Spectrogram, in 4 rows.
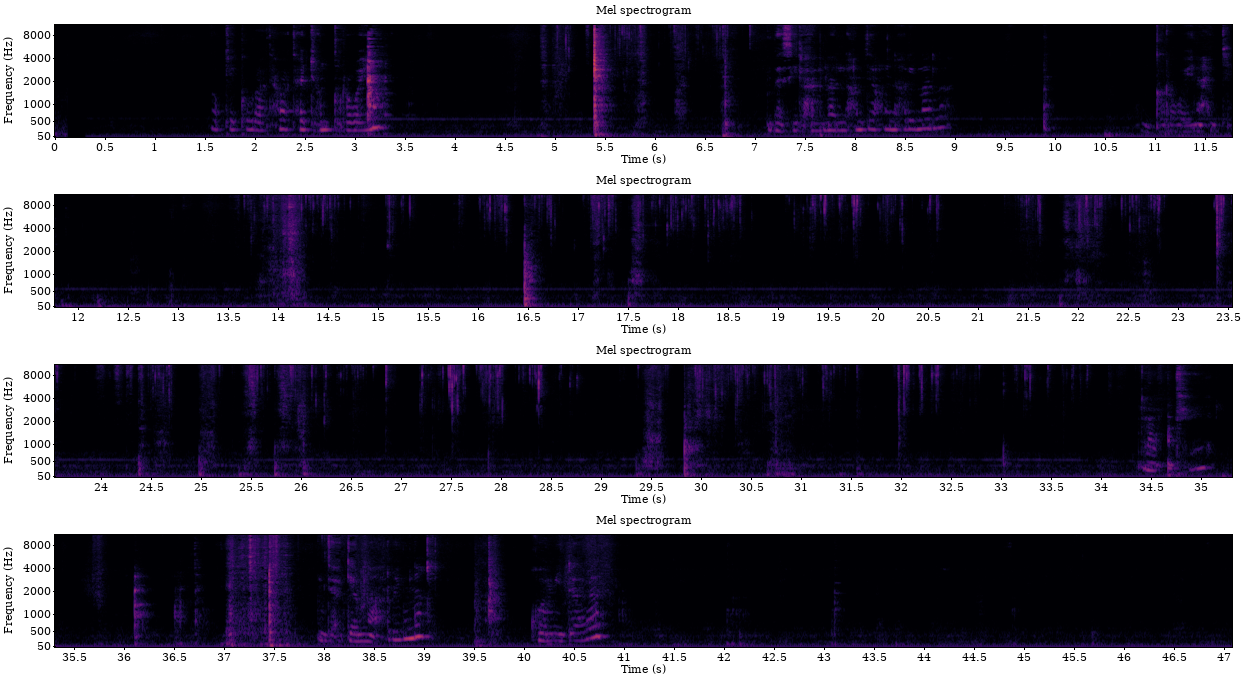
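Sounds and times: faint steady hum: 0.0s - 47.0s
spoon scraping food onto plate: 29.3s - 31.0s.

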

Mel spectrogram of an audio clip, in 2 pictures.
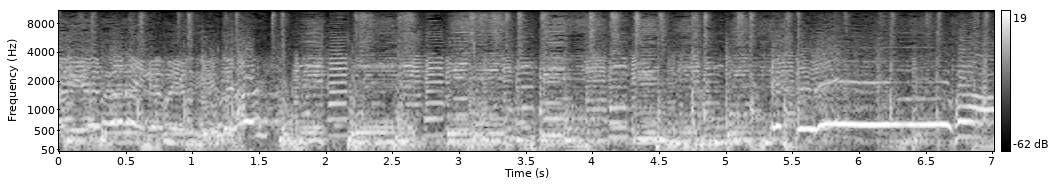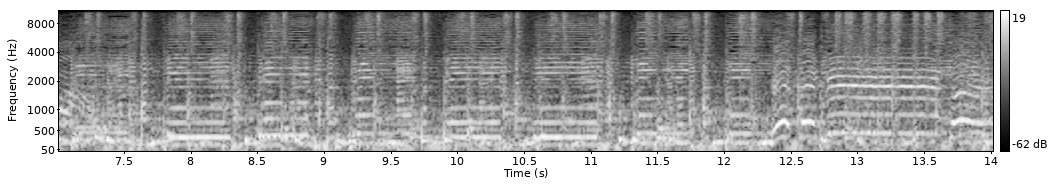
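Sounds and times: button accordion: 0.0s - 14.0s
fast percussion: 0.0s - 14.0s.

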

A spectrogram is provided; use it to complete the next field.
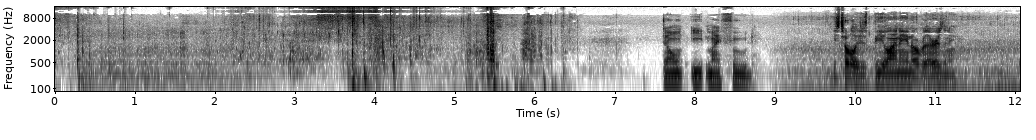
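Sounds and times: gear knocking and clunking in boat: 0.0s - 2.6s.

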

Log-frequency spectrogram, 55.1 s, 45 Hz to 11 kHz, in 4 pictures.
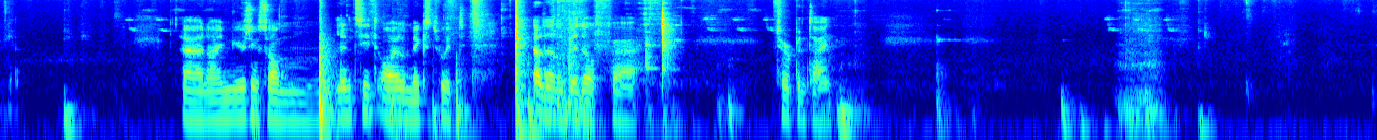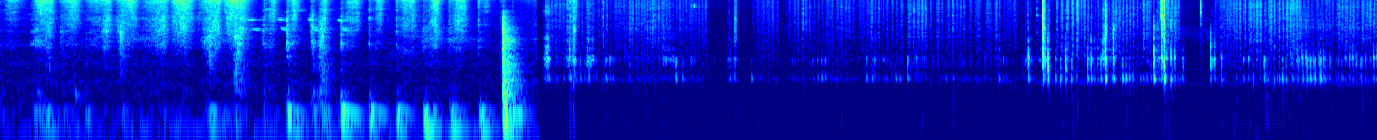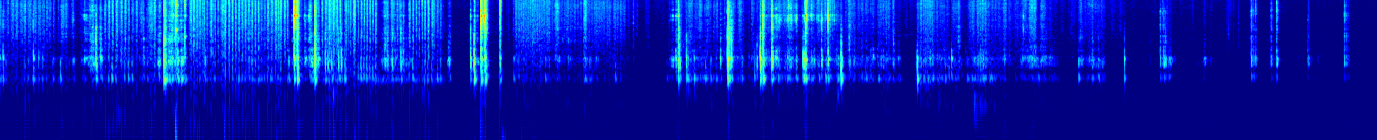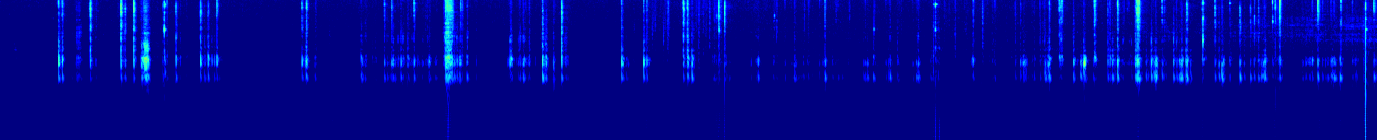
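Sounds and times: cloth rubbing wooden board: 13.8s - 38.6s
brush on wooden board: 13.8s - 39.7s.

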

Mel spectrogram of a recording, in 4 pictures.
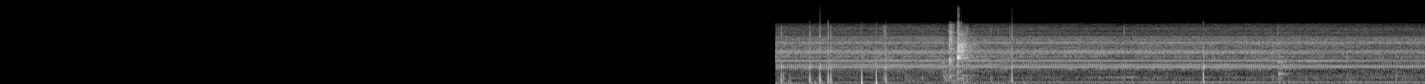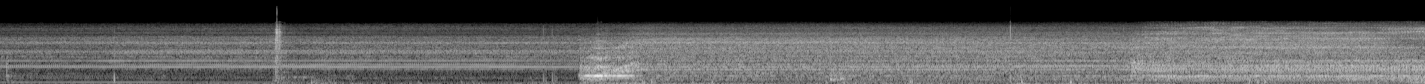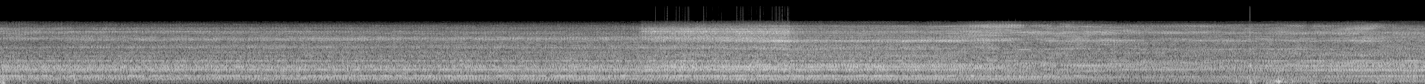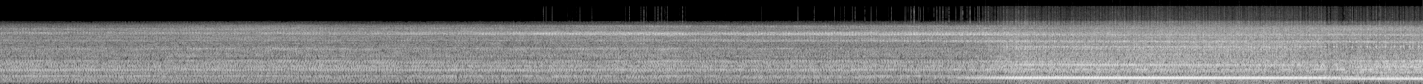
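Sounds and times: lathe machine hum: 7.8s - 56.9s
wood being shaved: 20.0s - 31.3s, 33.0s - 56.9s.

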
